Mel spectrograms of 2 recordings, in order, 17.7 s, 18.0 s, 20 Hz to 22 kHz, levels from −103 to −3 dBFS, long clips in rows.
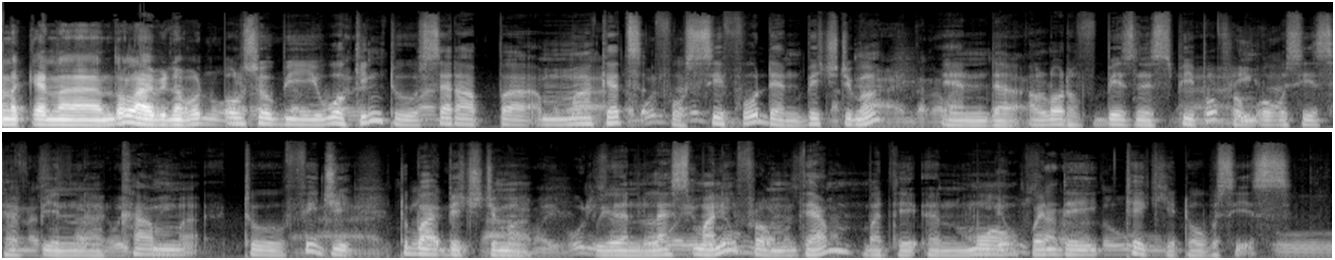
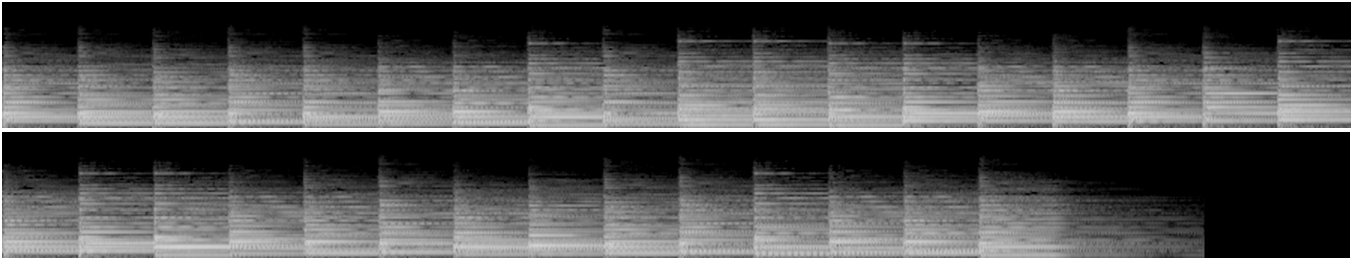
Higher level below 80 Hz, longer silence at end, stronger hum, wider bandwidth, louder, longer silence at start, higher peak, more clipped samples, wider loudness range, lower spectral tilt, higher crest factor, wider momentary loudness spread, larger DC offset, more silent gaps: about the same, -58 dBFS vs -60 dBFS; second, 0 s vs 1.7 s; neither; first, 15 kHz vs 7.4 kHz; first, -24 LUFS vs -29 LUFS; about the same, 0 s vs 0 s; first, 0 dBFS vs -14 dBFS; neither; first, 12 LU vs 3 LU; about the same, -7 dB/octave vs -8 dB/octave; first, 24 dB vs 16 dB; first, 19 LU vs 4 LU; neither; neither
